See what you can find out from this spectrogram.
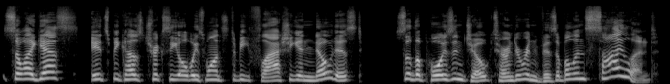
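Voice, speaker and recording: A performer voicing a brisk, exclamatory, observant female pony in a fantasy story reading. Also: mid-range voice, lively intonation, fairly bright tone, dry recording, clean studio sound, voice pushed up, close to an everyday voice. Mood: realizing. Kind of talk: dramatic fan fiction reading.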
